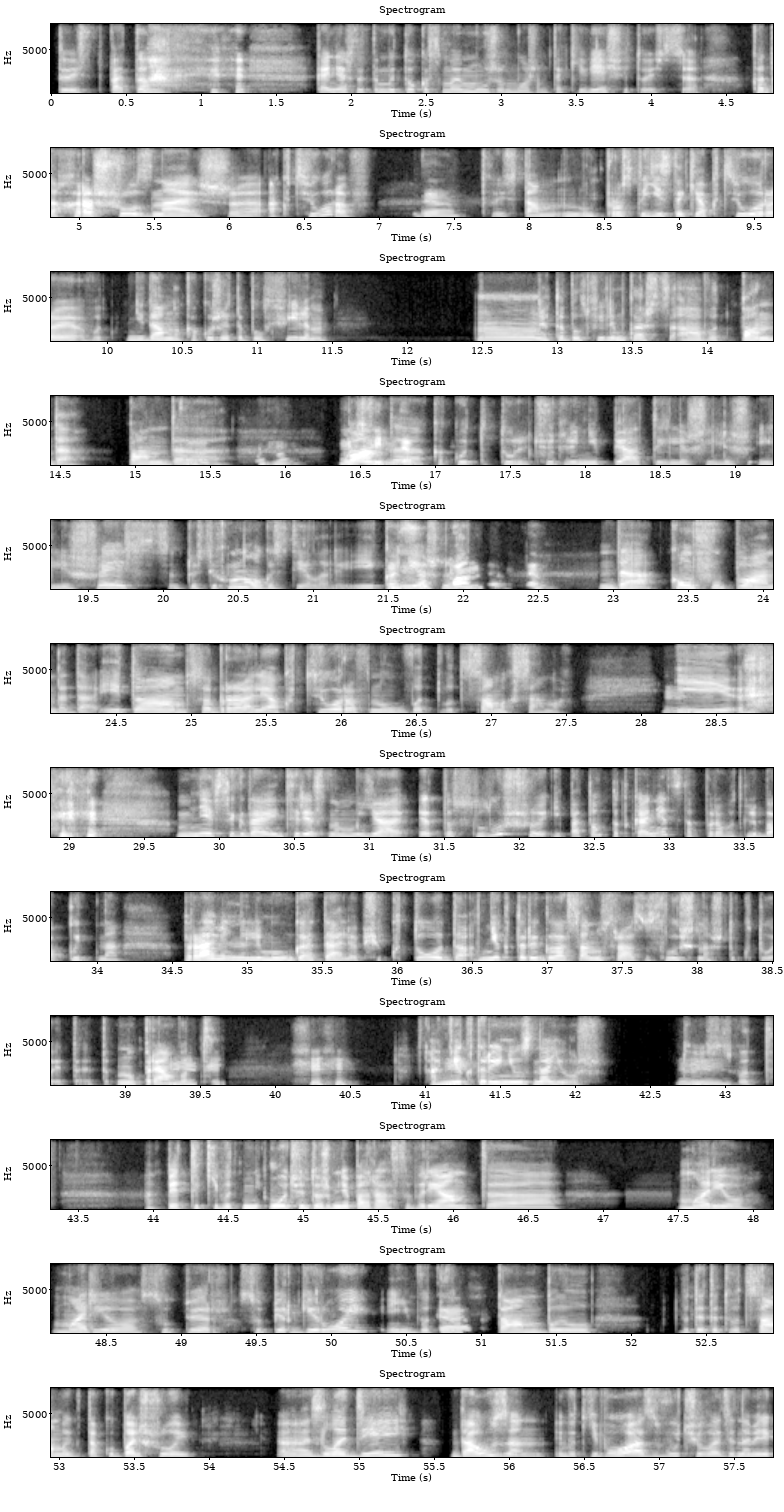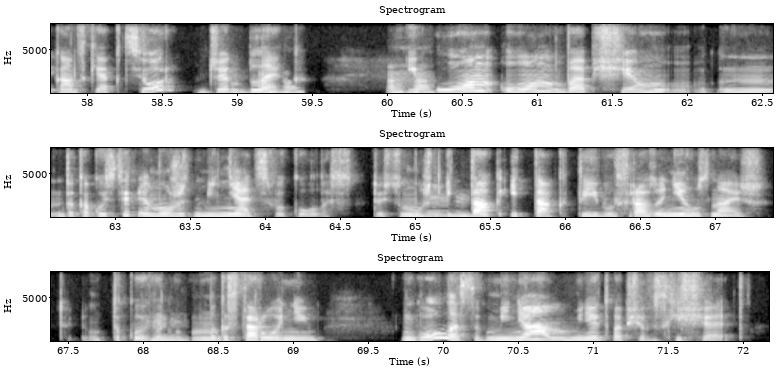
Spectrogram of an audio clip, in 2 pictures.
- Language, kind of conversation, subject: Russian, podcast, Что ты предпочитаешь — дубляж или субтитры, и почему?
- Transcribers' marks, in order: laughing while speaking: "той"; tapping; laugh; chuckle; other background noise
